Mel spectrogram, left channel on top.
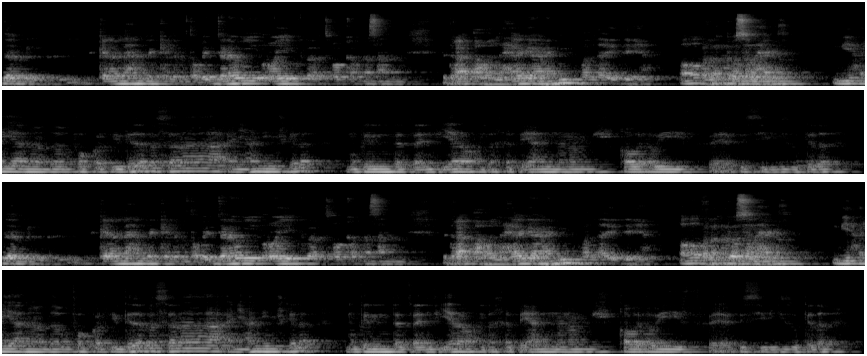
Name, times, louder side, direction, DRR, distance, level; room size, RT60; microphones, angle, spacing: voice 1, 0.0-6.5 7.0-7.8, right 1 dB, 55° left, -3 dB, 0.9 m, -29 dB
voice 2, 6.8-7.9 8.3-17.1, equal, 45° right, 1 dB, 0.5 m, -31 dB
2.5 x 2.1 x 2.4 m, 0.79 s
head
